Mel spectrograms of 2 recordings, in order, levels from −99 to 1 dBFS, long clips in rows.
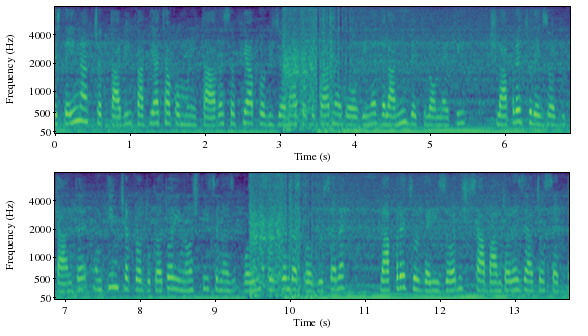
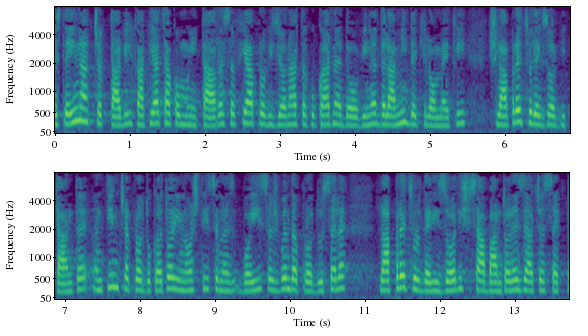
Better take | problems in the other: second | background sound (Engine starting / Car); 6 dB below the speech

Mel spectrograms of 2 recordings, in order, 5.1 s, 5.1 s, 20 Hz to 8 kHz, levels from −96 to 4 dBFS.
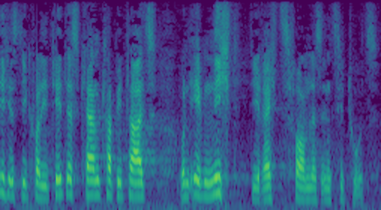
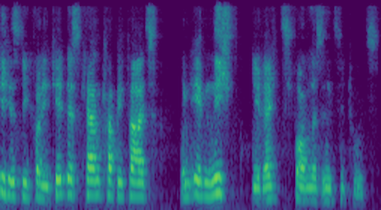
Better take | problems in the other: first | noise reduction (neural mask model DeepFilterNet 3)

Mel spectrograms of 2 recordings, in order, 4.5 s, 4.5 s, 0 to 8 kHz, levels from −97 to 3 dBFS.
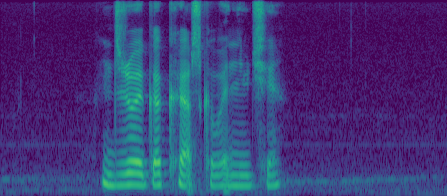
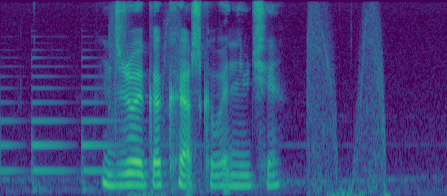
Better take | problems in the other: first | background sound (Scratching (performance technique) + Piano); 17 dB below the speech

